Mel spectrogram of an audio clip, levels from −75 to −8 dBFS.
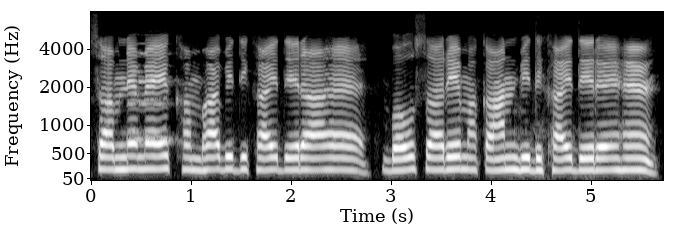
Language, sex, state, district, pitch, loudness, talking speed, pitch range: Hindi, male, Jharkhand, Deoghar, 210 Hz, -13 LUFS, 180 wpm, 205-215 Hz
